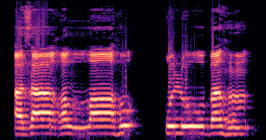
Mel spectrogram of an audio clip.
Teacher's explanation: غین کو لفظ اللہ کے ساتھ ملائیں گے، اس غین کو بھی موٹا کریں گے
